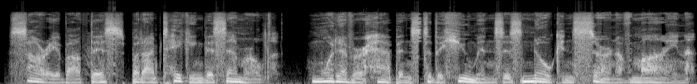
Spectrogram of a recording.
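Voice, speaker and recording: Dark video game antihero, very husky rasp, hard forceful edge, terse, vengeful, self-assured. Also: male voice, deep voice, no echo, full character voice. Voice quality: gravelly, husky. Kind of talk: scripted video game character voice acting.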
